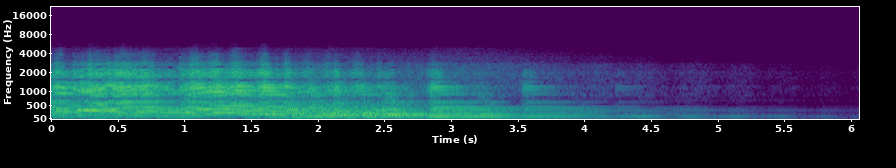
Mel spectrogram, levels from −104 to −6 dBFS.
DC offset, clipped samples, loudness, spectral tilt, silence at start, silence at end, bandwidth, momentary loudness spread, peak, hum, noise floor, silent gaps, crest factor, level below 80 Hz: under 0.1%; under 0.1%; -33 LUFS; -6 dB/octave; 0 s; 1.6 s; 4.9 kHz; 17 LU; -18 dBFS; none; -77 dBFS; none; 16 dB; -58 dBFS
